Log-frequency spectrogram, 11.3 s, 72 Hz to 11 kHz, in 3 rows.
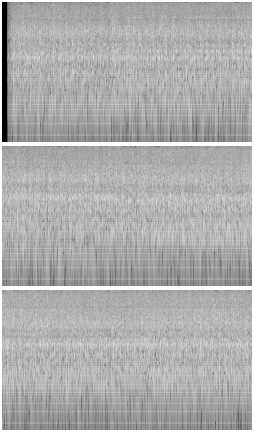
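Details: Mercedes 270 CDI diesel idling with a loud metallic clatter about three ticks a second; rattle from the engine, source part unknown.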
